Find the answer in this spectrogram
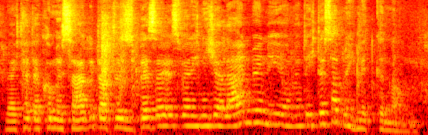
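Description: An actress in a radio crime drama playing an earnest, excitable and loyal young girlfriend. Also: mid-range voice, very fast, close to an everyday voice. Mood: weary, relieved. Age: young adult. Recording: noisy old radio play recording.

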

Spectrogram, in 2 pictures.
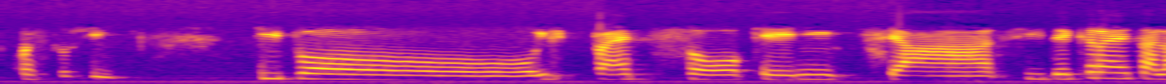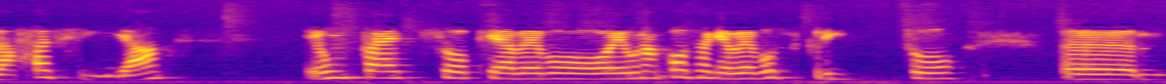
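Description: A woman's voice: medium pitch, measured pace. A woman talking reflectively in an interview, hesitant, often searching for words and repeating herself. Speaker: playwright being interviewed. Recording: narrow phone-line sound.

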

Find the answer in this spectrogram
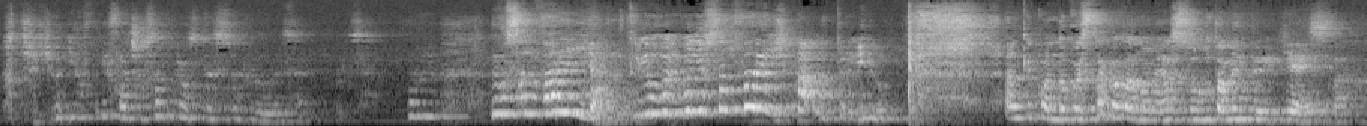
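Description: A moralizing, self-pitying woman in a radio drama. Her voice is extremely high, theatrical and emphatic. She sounds distant from the microphone, in a space thick with echo. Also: big pitch swings, moderate pace, darkish tone, slight background noise. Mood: anguished, disdainful. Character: strident, moralizing, well-off left-wing woman, self-pitying saviour. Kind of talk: stage-like radio drama acting. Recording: very echoey room, distant from the mic.

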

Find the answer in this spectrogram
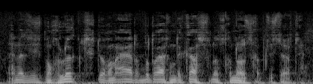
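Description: A middle-aged, fatherly employer played by a male actor in a Dutch radio play. His voice is very low, with measured authority and a businesslike turn. The recording carries a faint hiss. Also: close to an everyday voice. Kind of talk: Dutch radio drama acting.

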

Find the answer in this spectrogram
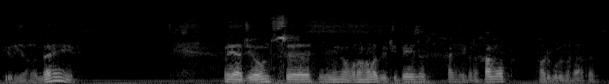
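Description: A man acting in a Dutch radio play as a brisk, practical, matter-of-fact secret agent. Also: lowish voice, close to an everyday voice. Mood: businesslike. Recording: noisy radio play recording.

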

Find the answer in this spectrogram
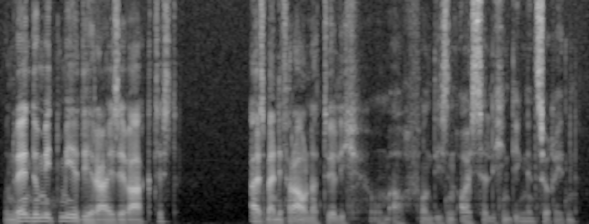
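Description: Low-voiced, musing melancholy lover. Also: male voice, a bit bright, no room sound. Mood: earnest, restrained. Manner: measured, literary, musing delivery. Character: reflective older male lover, tender, melancholy, philosophizing. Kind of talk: 1960s German radio drama acting.

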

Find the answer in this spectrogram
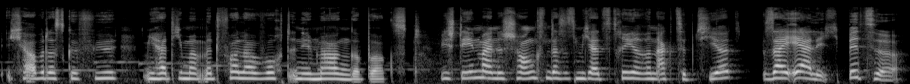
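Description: A woman's voice: sits high, steady tone, moderate pace, hardly any pauses. A woman playing an earnest, determined thirteen-year-old girl in a radio play, speaking in an urgent, direct way. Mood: anxious.

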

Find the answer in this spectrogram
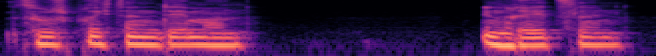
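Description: A man's voice: medium pitch, completely flat delivery, takes it slowly, a little mellow, no room sound, studio quality, close to an everyday voice. An actor playing an earnest, inquisitive young man in a radio drama, delivering terse short phrases. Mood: intent, narrating. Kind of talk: radio drama narration and dialogue.

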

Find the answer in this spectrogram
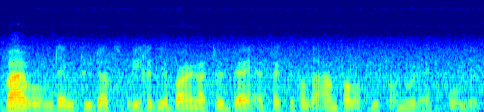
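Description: An actor playing a self-assured doctor of the paranormal in a Dutch audio drama, speaking in measured, formal, lecturing phrases. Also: male voice, lowish voice, vocal fry. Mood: explaining. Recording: dull, noisy, hissy old radio recording.

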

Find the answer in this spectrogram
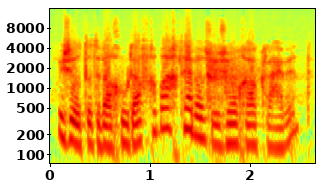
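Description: An actress playing a reserved, gently teasing middle-aged hospital nurse in a radio drama, cautious and coolly polite. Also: female voice, sits low, expressive, fast, slight background noise.

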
